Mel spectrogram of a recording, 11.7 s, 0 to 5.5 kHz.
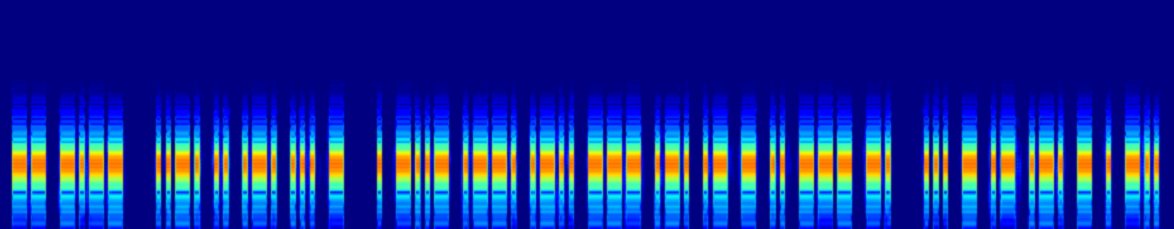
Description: Morse code, heard as a keyed tone, about 25 wpm, 600 Hz. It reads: MY FIRST EXPLORATION STARTED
